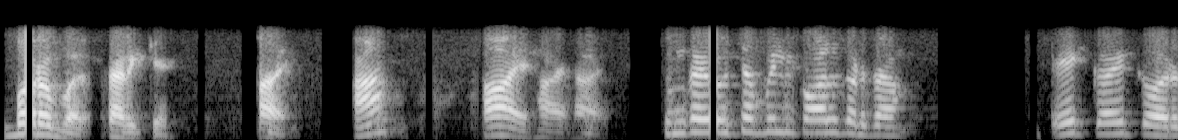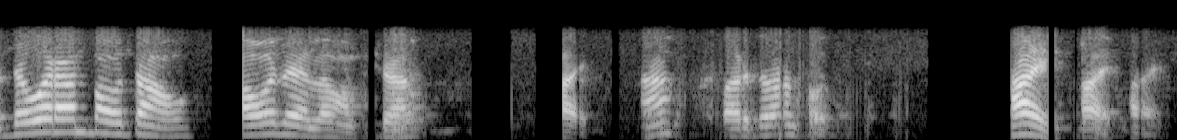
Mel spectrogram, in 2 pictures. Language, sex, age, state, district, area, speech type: Goan Konkani, male, 18-30, Goa, Bardez, urban, conversation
